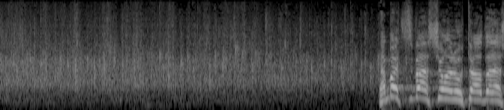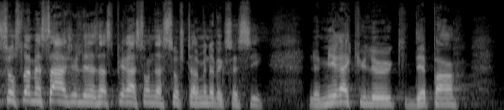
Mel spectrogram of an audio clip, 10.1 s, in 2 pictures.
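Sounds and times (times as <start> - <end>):
audience applauding: 0.0 - 4.6
speech: 3.8 - 10.0.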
